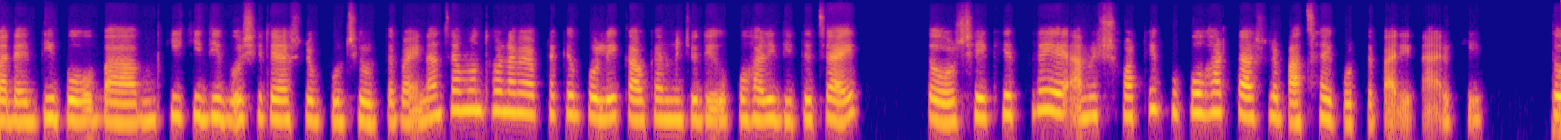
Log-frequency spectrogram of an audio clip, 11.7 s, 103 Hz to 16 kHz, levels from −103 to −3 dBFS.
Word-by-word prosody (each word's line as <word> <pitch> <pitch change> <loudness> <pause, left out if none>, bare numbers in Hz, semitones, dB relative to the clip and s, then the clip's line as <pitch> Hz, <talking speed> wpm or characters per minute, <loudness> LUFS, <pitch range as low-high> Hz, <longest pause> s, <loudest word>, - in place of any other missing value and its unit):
মানে 210 -1 +2 0.2
দিব 235 -1 +1 0.3
বা - - +2 0.4
কি, 250 - -2
কি 250 - 0
দিব 230 -2 +2 0.2
সেটাই 230 -2 +1
আসলে 220 - -3
বুঝে 205 +3 -3
উঠতে 200 +1 -7
পারি - - -1
না। 240 - +1
যেমন 310 0 +3
ধরুন 300 -1 +1
আমি 280 -1 +3
আপনাকে 260 0 -5
বলি 230 -1 +5
কাউকে 220 +1 +1
আমি 220 0 +1
যদি 220 0 -1
উপহারই 225 0 +1
দিতে 215 +1 -1
চাই 225 -2 +4 0.6
তো 225 - +2 0.3
সেক্ষেত্রে 255 +5 0 0.3
আমি 245 - 0
সঠিক 255 +6 -2
উপহারটা 280 -1 +1
আসলে 245 +1 -3
বাছাই 210 +3 +1
করতে 190 0 -5
পারি - - -2
না - - -13
আরকি। - - -10 0.6
তো - - +9
235 Hz, 180 wpm, -22 LUFS, 220-265 Hz, 0.6 s, তো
